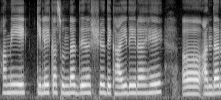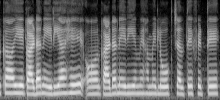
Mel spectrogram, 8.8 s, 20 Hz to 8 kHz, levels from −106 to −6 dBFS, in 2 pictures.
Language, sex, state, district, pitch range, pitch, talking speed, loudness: Hindi, female, Madhya Pradesh, Bhopal, 215-235 Hz, 220 Hz, 170 wpm, -16 LUFS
